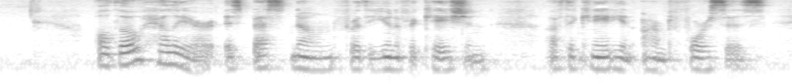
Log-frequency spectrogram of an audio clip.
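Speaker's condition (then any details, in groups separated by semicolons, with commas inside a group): No condition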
